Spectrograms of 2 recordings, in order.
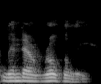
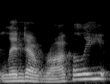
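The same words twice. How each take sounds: First: "Rogoli" opening with a long "oh", ROHG-uh-lee; "Rogoli" tried out as ROH-guh-lee; alternative pronunciation. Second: "Rogoli" opening with an "ah" sound, RAHG-lee; "Rogoli" tried out as RAHG-lee; first pronunciation option. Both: Shown as a demonstration. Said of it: "I'm not a hundred percent sure".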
